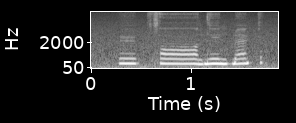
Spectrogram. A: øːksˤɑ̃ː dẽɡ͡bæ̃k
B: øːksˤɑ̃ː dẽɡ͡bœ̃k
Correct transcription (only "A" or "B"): A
